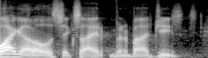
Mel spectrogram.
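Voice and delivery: a put-on gushing churchgoer's voice; lightly hammed-up enthusiasm; mock excited. Preacher imitating a believer swept up by the crowd, mock gushing. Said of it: "your passion goes".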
